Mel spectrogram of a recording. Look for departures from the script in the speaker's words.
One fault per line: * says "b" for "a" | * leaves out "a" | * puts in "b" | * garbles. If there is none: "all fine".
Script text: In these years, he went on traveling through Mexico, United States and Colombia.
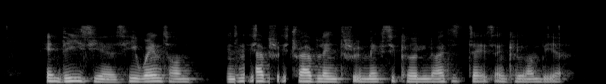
* garbles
